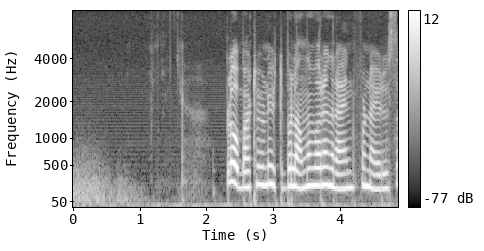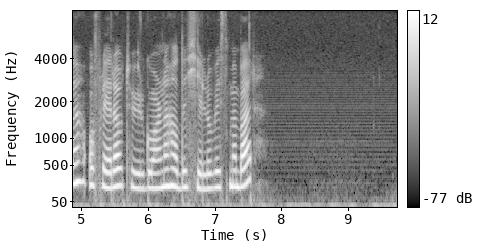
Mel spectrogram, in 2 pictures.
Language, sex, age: Norwegian, female, 22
